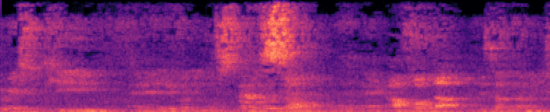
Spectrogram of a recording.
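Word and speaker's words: עבודה: E no e-book de trabalho, cultura e fé, você mencionou um termo hebraico, como é que foi pronunciado? Avodá.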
